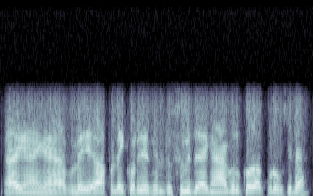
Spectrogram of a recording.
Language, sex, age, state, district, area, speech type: Odia, male, 30-45, Odisha, Nabarangpur, urban, conversation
